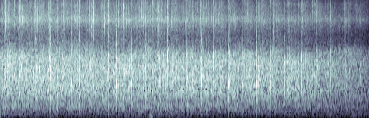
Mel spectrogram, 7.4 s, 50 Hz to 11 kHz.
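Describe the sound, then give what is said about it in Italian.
Sustained welcoming applause from a crowd for guest Marcello Barros at a weekend gathering, a dense steady patter of many hands clapping at an even loudness for several seconds, tapering slightly at the end, with no talking over it. “Quindi eccezionalmente questo 6° anno ci ha regalato questa bellezza di weekend da ieri con oggi insieme al nostro amico Marcello Barros, che farei un applauso di accoglienza.”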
